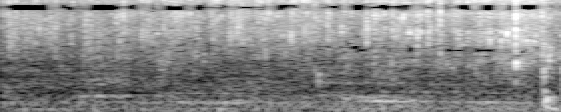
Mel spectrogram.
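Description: Steady flow of water running from a hose, growing a little louder near the end.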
